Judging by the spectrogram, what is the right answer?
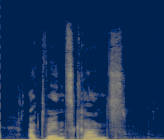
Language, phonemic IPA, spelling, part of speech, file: German, /ʔatˈvɛntsˌkʁants/, Adventskranz, noun, De-Adventskranz.ogg
- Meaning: Advent wreath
